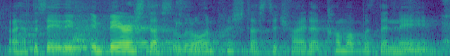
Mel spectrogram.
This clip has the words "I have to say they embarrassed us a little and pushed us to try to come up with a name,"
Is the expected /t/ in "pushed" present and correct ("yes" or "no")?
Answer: yes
